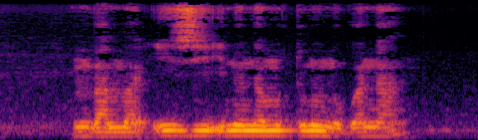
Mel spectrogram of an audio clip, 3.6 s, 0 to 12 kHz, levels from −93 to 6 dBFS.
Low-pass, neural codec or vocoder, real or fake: 10.8 kHz; none; real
